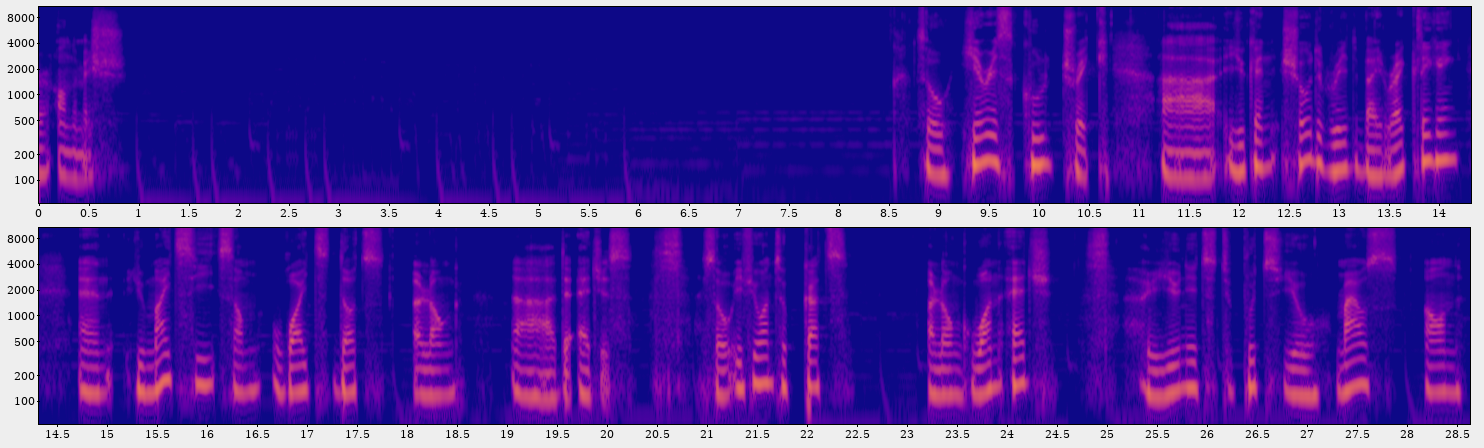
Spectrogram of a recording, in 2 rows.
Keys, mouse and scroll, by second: 3.5 middle click, 4.3 middle click, 5.0 shift+middle click, 5.2 middle click, 5.6 shift+middle click, 5.7 middle click, 5.7 scroll down 2, 5.9 middle click, 6.2 shift+middle click, 6.3-6.8 scroll down 2, 6.4 middle click, 7.4 middle click, 7.6 scroll up 2, 7.8 shift+middle click, 8.2 f, 9.4 middle click, 10.4 shift+middle click, 11.8-12.9 scroll up 2.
